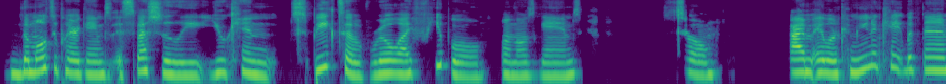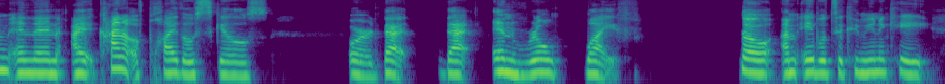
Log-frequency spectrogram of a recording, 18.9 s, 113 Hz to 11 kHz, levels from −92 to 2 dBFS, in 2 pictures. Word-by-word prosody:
the 215 +2 +2
multiplayer 225 -3 +1
games, 195 -1 -1
especially, 200 -2 +1 0.2
you 210 +2 -2
can 200 -3 -1 0.2
speak 275 +5 +1
to 185 -6 +1
real 205 +2 +3
life 200 +1 0
people 180 - -3 0.2
on 195 -2 -2
those 185 0 -4
games, 185 +2 -4 0.8
so, 195 -3 -5 0.8
I'm 220 0 +7
able 210 0 +3
to 200 - -9
communicate 260 +3 -1
with 245 0 -4
them, 245 0 +2
and 215 0 +1
then 210 -1 +2
I 205 +1 +2
kinda 265 -3 +5
apply 210 +2 -2
those 195 -1 -1
skills, 185 -2 -5 0.8
or 180 -3 -2
that 205 -2 +3 0.3
that 200 -1 +3 0.2
in 220 -4 +2
real 210 0 +1 0.2
life, 205 -2 -2 1.1
so, 215 -3 +4
I'm 210 +1 +2
able 210 0 +3
to 205 0 -4
communicate 215 -2 -2
205 Hz, 125 wpm, -24 LUFS, 195-220 Hz, 1.1 s, I'm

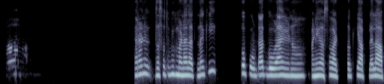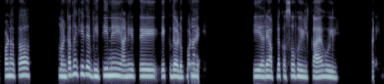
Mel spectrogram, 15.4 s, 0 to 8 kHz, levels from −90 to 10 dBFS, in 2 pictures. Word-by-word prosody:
हां, 225 - -6
हां. 230 -3 -31 2.2
कारण 250 +4 +1 0.2
जसं 215 +2 -2
तुम्ही 240 +1 0
म्हणालात 215 -2 +4
ना, 215 +3 -1
की 345 +2 -3 0.5
तो 270 - +3
पोटात 220 0 +1
गोळा 215 0 +5
येणं 205 -2 +1 0.2
आणि 195 +1 +4
असं 205 +2 -1
वाटतं 200 0 -1
की 220 - -2
आपल्याला 195 +1 +1
आपण 200 +3 0
आता 205 +2 +1 0.6
म्हणतात 190 +3 +2
ना 250 - +1
की 245 0 -1
त्या 235 - +2
भीतीने 210 +3 +3
आणि 190 +1 +1
ते 190 - 0 0.4
एक 190 - -2
दडपण 190 +1 +1
आहे 190 -2 0 1.1
की 185 0 0
अरे 180 +1 +2
आपलं 185 +2 -1
कसं 185 +1 -2
होईल, 180 -3 +1
काय 170 0 +1
होईल? 175 -3 -1 0.7
आणि 170 - -12
200 Hz, 145 wpm, -22 LUFS, 185-215 Hz, 2.2 s, गोळा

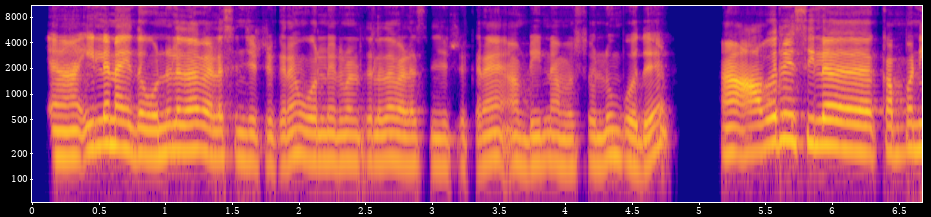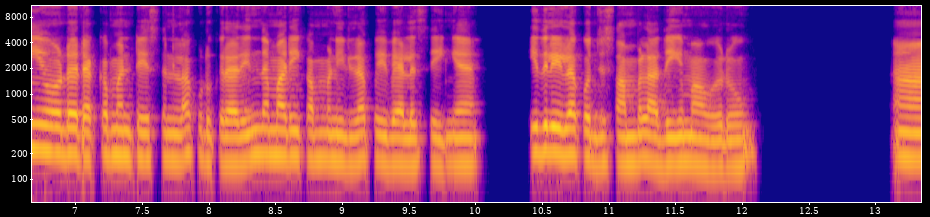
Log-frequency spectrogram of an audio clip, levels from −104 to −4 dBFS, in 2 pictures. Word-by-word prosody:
அ, - - +2 0.2
இல்ல. 245 +3 +3
நான் 235 -2 +6
இது 200 - 0
1ல 210 +3 +1
தான் 220 -1 +4
வேலை 185 -2 +1
செஞ்சுட்டு 170 -2 -7
இருக்கிறேன். 160 +5 -4
ஒரு 170 - -2
நிறுவனத்தில 170 0 -4
தான 175 - -1
வேலை 155 -1 -2
செஞ்சுட்டு 150 0 -9
இருக்கிறேன் 165 +4 -3
அப்பிடின்னு 160 +1 -5
நம்ம 150 -2 -5
சொல்லும்போது, 160 -2 -2 0.6
அ - - +6 0.2
அவரு 270 +6 +3
சில 255 -1 +4 0.5
கம்பெனியோட 210 -1 +1
ரெக்கமெண்டேஷன்லாம் 180 -1 -3
குடுக்கிறாரு. 160 -2 -1
இந்தமாரி 190 -1 0
கம்பெனிலலாம் 170 -1 -3
போய் 160 -1 -3
வேலை 150 -1 0
செய்யுங்க. 155 0 -3 0.5
இதில 210 0 +4
எல்லாம் 195 - +3
கொஞ்சம் 160 -1 -4
சம்பளம் 160 0 0
அதிகமா 155 +1 0
வரும். 145 +1 -5 1.1
அ, - - +2
170 Hz, 160 wpm, -21 LUFS, 160-195 Hz, 1.1 s, நான்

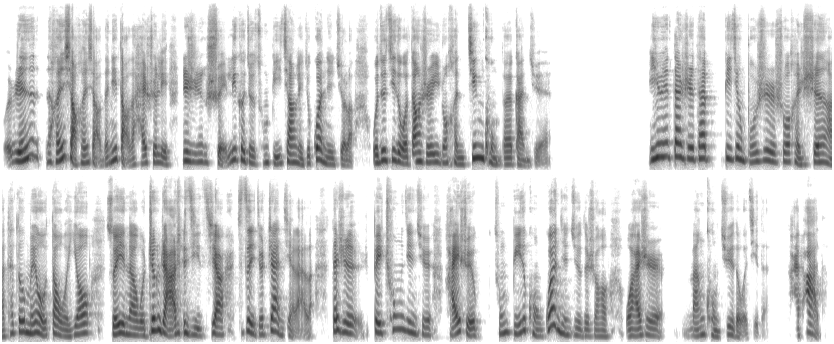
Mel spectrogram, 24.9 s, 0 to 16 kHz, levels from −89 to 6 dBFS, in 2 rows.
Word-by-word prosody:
呃， - - -6
人 260 +9 +4 0.2
很 200 +6 +4
小 295 0 +5
很 165 0 -3
小 180 - -4
的。 - - -7
你 225 +6 +2
倒 - - 0
在 135 - -5
海 155 +3 -1
水 175 +2 -3
里， 140 -6 -4 0.2
那 210 - +3
是 195 -3 +1
那 185 - -5
个 180 - -10
水 170 - -2
立 220 +8 -1
刻 235 -1 +1
就 170 -6 -4
从 165 +4 -8
鼻 150 -2 -3
腔 175 +2 +1
里 140 - -3
就 155 +5 -8
灌 240 -5 +4
进 135 -4 -5
去 130 - -5
了， 115 - -7 0.3
我 170 - +1
就 220 +5 +3
记 220 +1 -2
得 190 - +3
我 150 - +3
当 185 +6 +3
时 180 -2 0
一 185 - -3
种 170 -1 -4
很 135 -5 -5
惊 270 - +6
恐 170 - -5
的 140 0 -2
感 140 - -3
觉。 215 - -14 1.5
因 255 +5 +5
为 300 +1 +2
但 295 0 +4
是 255 -1 +2
它 260 +2 +4 0.3
毕 260 0 0
竟 240 -2 +2
不 185 -1 -5
是 210 0 0
说 190 +1 -2
很 185 -8 -3
深 180 +7 0
啊， 130 -7 -3
它 200 +10 -8
都 235 +3 +2
没 210 -3 +2
有 210 -8 +2
到 170 +3 0
我 140 -3 -4
腰， 185 +7 +1 0.2
所 180 - +2
以 205 +2 +6
呢， 170 -4 0
我 155 0 -3
挣 260 +1 +5
扎 215 - +7
着 205 +4 -1
几 165 -6 -5
下 165 +2 +3 0.2
自 - - -13
自 240 - +3
己 200 - +3
就 175 - -3
站 205 +4 +2
起 - - -9
来 - - -7
了。 - - -9 0.3
但 250 +2 +4
是 215 -6 -2
被 215 -3 +5
冲 285 +6 -5
进 225 -6 -2
去 175 -4 -6 0.2
海 - - +5
水 150 -10 0 0.3
从 210 +3 -5
鼻 205 +3 -1
孔 145 - -7
灌 320 - +3
进 180 -6 -3
去 160 -2 -9
的 140 0 -8
时 140 0 -10
候， 135 -1 -7 0.3
我 145 - 0
还 145 0 +3
是 155 -4 -4 0.4
蛮 145 +4 -5
恐 135 -7 -8
惧 165 +7 -6
的， - - -5
我 - - -10
记 - - -13
得， - - -26 0.3
害 - - -5
怕 - - +4
的。 - - -24
185 Hz, 270 characters per minute, -24 LUFS, 155-225 Hz, 1.5 s, 扎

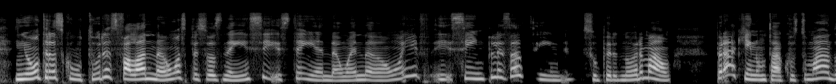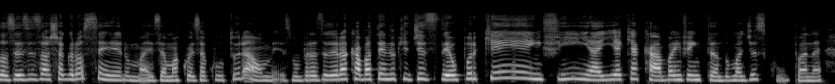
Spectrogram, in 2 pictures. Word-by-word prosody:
Em 235 +1 +8
outras 305 +3 +5
culturas, 250 - -1
falar 240 0 +9
não, 230 +1 +4
as 295 - -1
pessoas 220 -4 -1
nem 200 -1 0
insistem, 250 - -4
é 190 - -1
não, 185 -1 -2
é - - -1
não, 200 +2 -1
e 390 +3 -3
f 420 - -11
e 225 +1 -4
simples 275 +5 -2
assim, 225 - -2 0.2
super 205 -1 -3
normal. 210 +1 +3 0.4
Para 440 -1 +2
quem 245 -5 +1
não 215 0 +2
tá 205 -2 +3
acostumado, 235 +5 +1
às 205 - -3
vezes 220 +1 -1
acha 235 +1 -1
grosseiro, 225 -3 -3
mas 180 0 -5
é 190 - -1
uma 185 +1 -2
coisa 195 -1 -4
cultural 200 0 -3
mesmo. 190 0 -8
O - - -5
brasileiro 210 +3 0
acaba 240 -1 +3
tendo 245 0 -1
que 250 - -6
dizer 230 -1 +1
o 220 - +1
porquê, 285 +4 -3
enfim, 245 0 -2
e - - 0
aí 205 +2 0
é 225 - +3
que 235 - -5
acaba 215 -3 +1
inventando 210 -4 -2
uma 190 +1 -3
desculpa, 200 -4 -7
né. 170 0 -4
225 Hz, 190 wpm, -22 LUFS, 200-250 Hz, 0.4 s, falar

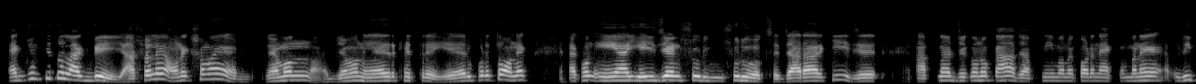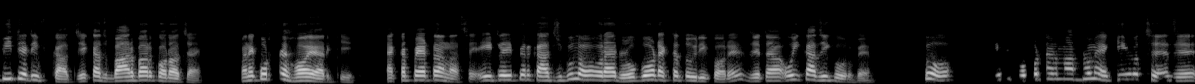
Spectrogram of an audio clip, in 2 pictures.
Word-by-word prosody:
একজনকে 255 +9 -6
তো - - +4
লাগবেই। 190 -6 +5 0.2
আসলে 215 - +1 0.2
অনেক 195 +3 -1
সময় 245 +1 +1 0.5
যেমন 190 +6 +3 0.4
যেমন 170 +5 0
AI-র 175 +2 +2
ক্ষেত্রেই। 165 -6 -3
AI 145 +4 +1
-র - - +1
উপরে 205 +2 -1
তো - - +2
অনেক 205 +1 +1 0.5
এখন 195 +5 0
AI 185 +1 +5 0.2
এজেন্ট 195 +1 +6
শুরু 190 -2 +3 0.3
শুরু 190 -2 +4
হচ্ছে। 140 -1 -3
যারা 155 +2 +5
আরকি 170 +5 -7 0.2
যে 150 - -2 0.6
আপনার 190 +5 -3
যেকোনো 190 +2 -2
কাজ 195 0 0
আপনি 170 +4 -17
মনে 170 0 -5
করেন 170 0 -2
এক 140 - -22 0.2
মানে 180 +2 -1 0.4
রিপিটেটিভ 240 -1 -1 0.2
কাজ 120 -2 +1
যে 150 - -2
কাজ 190 -4 +2
বারবার 190 +3 +4
করা 155 -3 +3
যায়, - - -9 0.4
মানে 180 +4 +2
করতে 245 0 +3
হয় 170 0 +6
আরকি, - - -13 0.4
একটা 195 - -2
প্যাটার্ন 200 -1 +4
আছে। - - -16
এই 385 - +3
টাইপের 420 - +2
কাজগুলো 185 +7 0 0.2
ওরা 195 0 +5
রোবট 190 +7 +3
একটা 200 - -4
তৈরি 175 -4 0
করে 120 - -3 0.2
যেটা 160 +3 -3 0.2
ওই 215 - +1
কাজই 195 -4 +3
করবে। 420 +4 -6 0.6
তো 270 - +1 0.7
এই 445 - -10
রোবটের 425 - -4
মাধ্যমে 250 0 -3
কি - - -13
হচ্ছে? 485 +1 -4 0.2
যে 165 - -5
195 Hz, 165 wpm, -23 LUFS, 175-220 Hz, 0.7 s, এজেন্ট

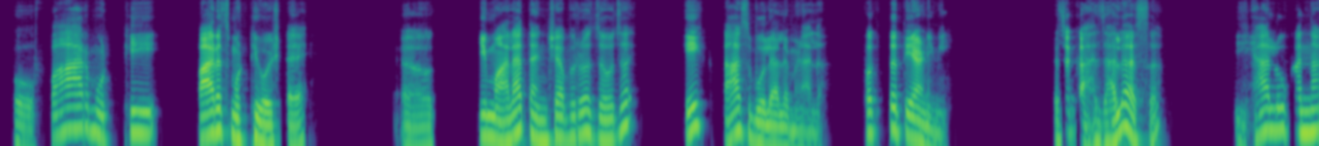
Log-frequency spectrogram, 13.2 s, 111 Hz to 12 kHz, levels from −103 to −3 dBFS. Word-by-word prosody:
हो. 100 -4 -7 0.2
फार 195 +5 +2
मोठी, 150 +4 -3 0.6
फारच 170 +4 +8
मोठी 135 0 0
गोष्ट 110 -1 0
आहे. 105 +1 -2 1.0
अ, 100 -1 -7 0.5
की 150 - +4
मला 135 +5 +4
त्यांच्याबरोबर 145 +3 0
जवळ-जवळ 135 +10 -2 0.6
1 215 +1 +1 0.2
तास 175 +1 +1
बोलायला 110 -5 -1
मिळालं. 90 -2 -8 0.5
फक्त 165 +3 -2
ते 150 - +4
आणि 110 -7 +5
मी. 80 -2 -11 1.1
त्याचं - - -3
काय 115 - -4
झालं 125 - +2
असं. 125 -2 -5 0.8
ह्या 145 - -2
लोकांना 180 -1 0
140 Hz, 120 wpm, -25 LUFS, 110-170 Hz, 1.1 s, फारच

